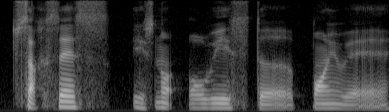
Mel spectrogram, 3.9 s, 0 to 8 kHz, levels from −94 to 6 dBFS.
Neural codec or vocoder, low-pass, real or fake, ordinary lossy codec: none; none; real; none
